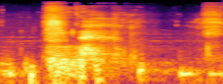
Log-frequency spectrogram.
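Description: A sudden sneeze bursts out with a sharp, breathy hiss, followed by softer breathing and a brief second breathy puff near the end.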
